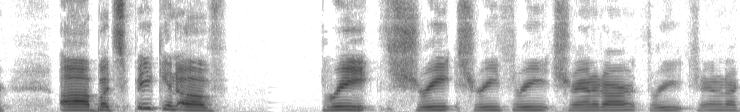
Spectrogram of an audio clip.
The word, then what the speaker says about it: Shri: It's It's very easy to pronounce. Shri. Shri.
